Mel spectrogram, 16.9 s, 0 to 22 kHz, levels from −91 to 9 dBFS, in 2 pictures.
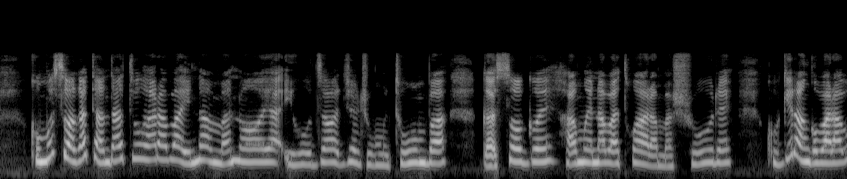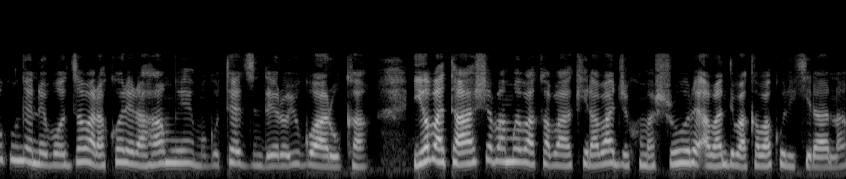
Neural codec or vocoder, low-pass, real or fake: none; 7.2 kHz; real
